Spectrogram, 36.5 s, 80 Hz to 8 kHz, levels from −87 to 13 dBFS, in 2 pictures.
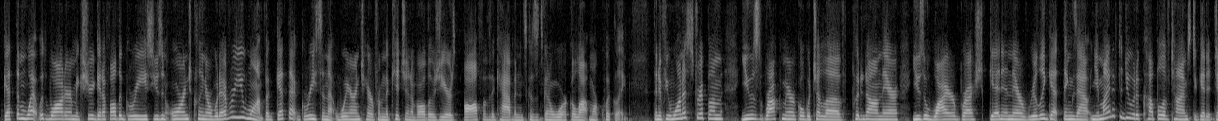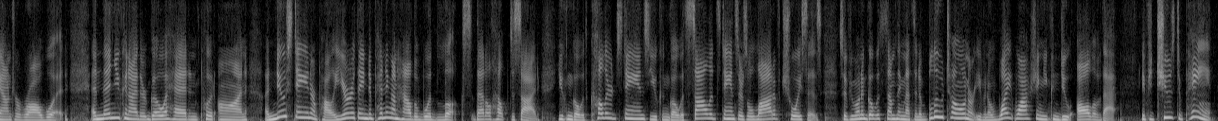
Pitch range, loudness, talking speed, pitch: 195-250 Hz, -22 LUFS, 270 wpm, 220 Hz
